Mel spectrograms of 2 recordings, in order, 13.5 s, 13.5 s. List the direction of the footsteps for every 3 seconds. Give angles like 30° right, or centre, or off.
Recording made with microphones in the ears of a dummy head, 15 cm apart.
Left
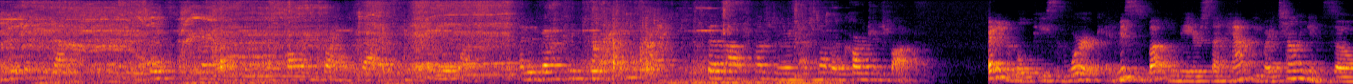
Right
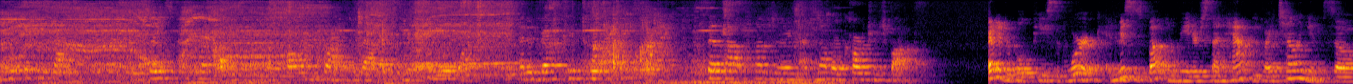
40° left, 10° right, 40° left, off, off.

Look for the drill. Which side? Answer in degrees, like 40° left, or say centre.
70° left.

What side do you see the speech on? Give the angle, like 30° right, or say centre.
10° right.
